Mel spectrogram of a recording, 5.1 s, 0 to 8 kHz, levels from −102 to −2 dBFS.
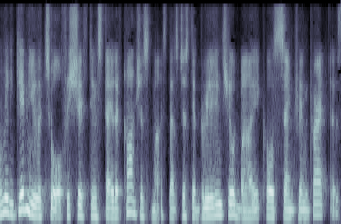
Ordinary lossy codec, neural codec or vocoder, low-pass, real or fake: MP3, 48 kbps; codec, 16 kHz, 1 kbps, FreqCodec, smaller model; 7.2 kHz; fake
